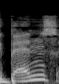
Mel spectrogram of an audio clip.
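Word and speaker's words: Benz: Now, if you say it quickly, bends and bends, sounds exactly the same. So what does that mean? That means that that D, cuando ponemos esa D, cuando ponemos la S después, no pronunciamos ese, esa D. Listen to it, right?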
